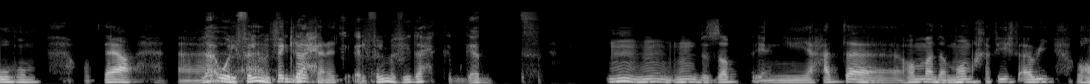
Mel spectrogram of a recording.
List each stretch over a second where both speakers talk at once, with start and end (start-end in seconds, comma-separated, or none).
2.0-3.4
